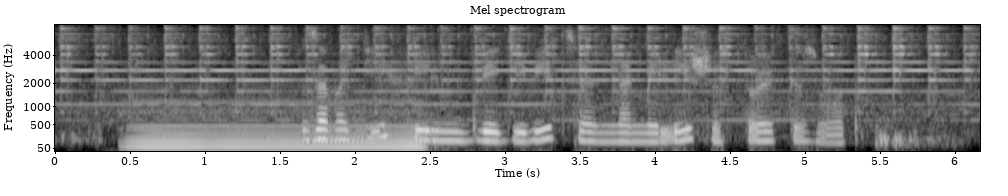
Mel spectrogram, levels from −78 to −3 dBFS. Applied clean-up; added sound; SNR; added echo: none; Bowed string instrument + Train; -1 dB; none.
